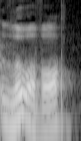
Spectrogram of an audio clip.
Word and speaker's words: Louisville: State at Louisville 8:00 tip off uh at Louisville I hate saying it like that I know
